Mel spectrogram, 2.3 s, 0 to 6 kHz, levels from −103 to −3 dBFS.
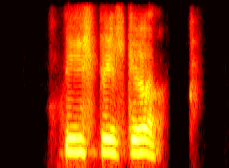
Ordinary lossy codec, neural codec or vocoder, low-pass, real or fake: Opus, 64 kbps; codec, 16 kHz, 1 kbps, FreqCodec, smaller model; 5.4 kHz; fake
